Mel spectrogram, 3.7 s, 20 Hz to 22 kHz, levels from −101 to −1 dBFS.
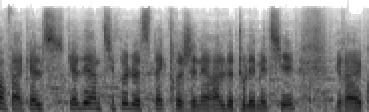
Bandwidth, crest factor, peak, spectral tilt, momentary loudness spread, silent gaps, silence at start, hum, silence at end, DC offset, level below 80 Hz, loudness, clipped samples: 16 kHz; 16 dB; 0 dBFS; -3.5 dB/octave; 3 LU; none; 0 s; none; 0 s; under 0.1%; -52 dBFS; -15 LUFS; under 0.1%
